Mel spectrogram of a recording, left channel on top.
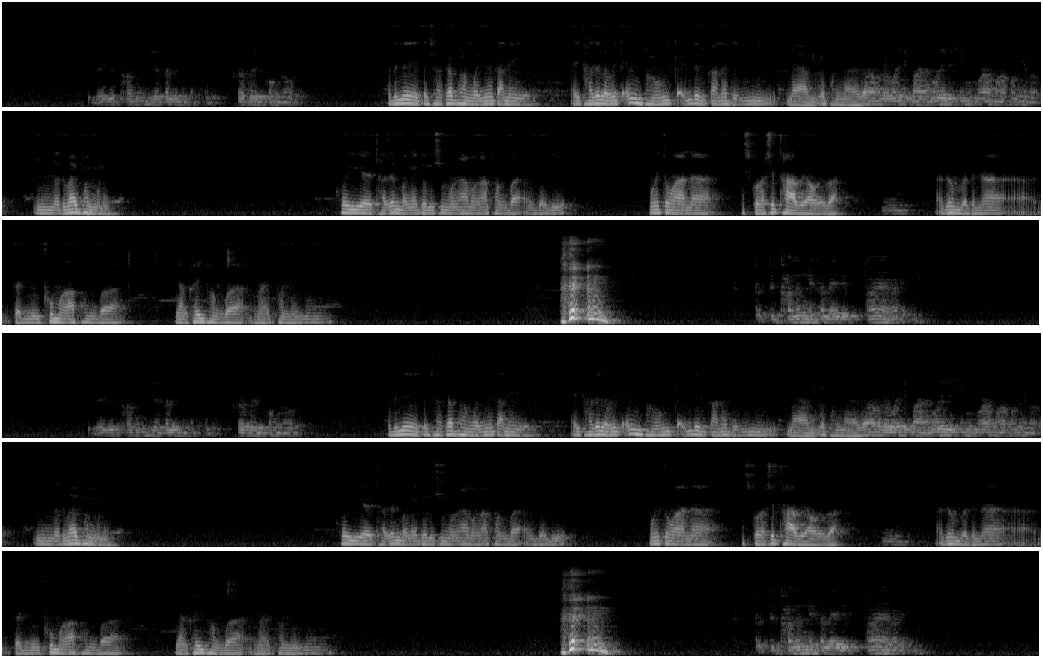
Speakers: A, on the left; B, on the left.
A: ꯑꯗꯨ ꯑꯩꯁꯨ ꯊꯥꯖꯤꯟꯁꯤꯔ ꯈꯜꯂꯤꯅꯦ ꯍꯟꯗꯛꯇꯤ ꯈꯔ ꯇꯧꯔꯤꯁꯦ ꯐꯪꯅꯕ꯫
B: ꯑꯗꯨꯅꯦ ꯄꯩꯁꯥ ꯈꯔ ꯐꯪꯕꯁꯤꯅ ꯀꯥꯟꯅꯩꯌꯦ꯫ ꯑꯩ ꯊꯥꯖꯜꯍꯧꯏ
A: ꯑꯗꯨꯅꯤ
B: ꯀꯦꯝ ꯐꯪꯍꯧ ꯏꯓ ꯆꯗꯨꯀꯥꯗ ꯃꯤ ꯃꯌꯥꯝ ꯐꯪꯅꯔꯒ
A: ꯃꯃꯥꯡꯗꯕꯣꯏ ꯏꯃꯥꯟꯅꯕ ꯑꯣꯏꯔꯤꯁꯤꯦ ꯏꯁꯤꯡ ꯃꯉꯥ ꯃꯉꯥ ꯐꯪꯉꯦꯕ
B: ꯎꯝ ꯑꯗꯨꯃꯥꯏꯅ ꯐꯪꯕꯅꯦ ꯑꯩꯈꯣꯏꯒꯤ ꯊꯥꯖꯤꯟꯕꯉꯩꯗꯣ ꯂꯤꯁꯤꯡ ꯃꯉꯥ ꯃꯉꯥ ꯐꯪꯕ ꯑꯗꯨꯗꯒꯤ ꯃꯣꯏ ꯇꯣꯉꯥꯟꯅ ꯏꯁꯀꯣꯂꯥꯔꯁꯤꯞ ꯊꯥꯕ ꯌꯥꯎꯋꯦꯕ
A: ꯎꯝ
B: ꯑꯗꯨꯝꯕꯗꯨꯅ ꯀ ꯅꯤꯝꯐꯨ ꯃꯉꯥ ꯐꯪꯕ ꯌꯥꯡꯈꯩ ꯐꯪꯕ ꯑꯗꯨꯃꯥꯏꯅ ꯐꯪꯅꯩ ꯃꯣꯏꯅ <unintelligible>
A: ꯍꯟꯗꯛꯇꯤ ꯊꯥꯖꯤꯟꯒꯦ ꯈꯜꯂꯦ ꯑꯩꯁꯨ ꯊꯥ ꯌꯥꯔꯦ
